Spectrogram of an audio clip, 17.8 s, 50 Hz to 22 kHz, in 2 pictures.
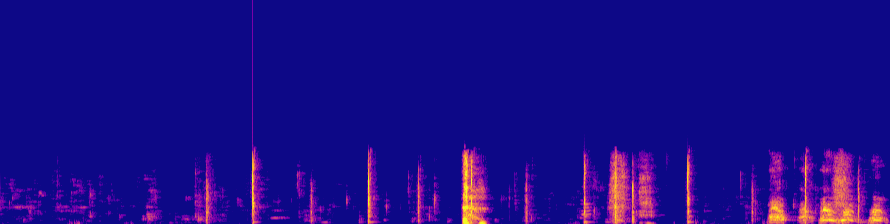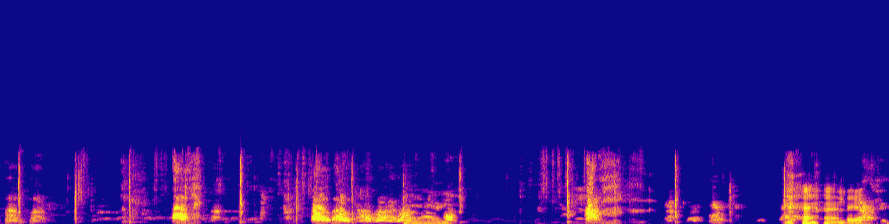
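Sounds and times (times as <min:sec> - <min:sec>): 
dog barking and yipping: 0:07.7 - 0:13.6, 0:14.6 - 0:16.2, 0:17.5 - 0:17.7
laughter: 0:12.4 - 0:13.4, 0:16.7 - 0:17.7
speech: 0:16.9 - 0:17.7.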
